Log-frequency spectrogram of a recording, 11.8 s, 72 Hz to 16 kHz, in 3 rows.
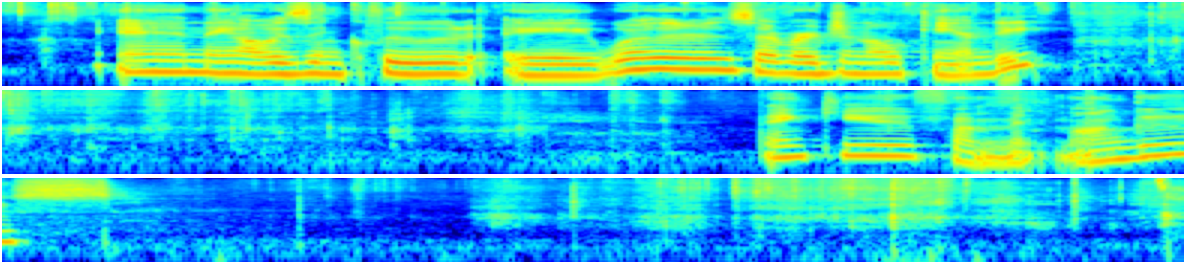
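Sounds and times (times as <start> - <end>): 
speech: 0.4 - 3.6, 6.5 - 8.3
crinkly wrapping paper around a delivered package rustling and tearing: 3.4 - 5.7, 9.5 - 11.8.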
